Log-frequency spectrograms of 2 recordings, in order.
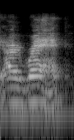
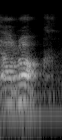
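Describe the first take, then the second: First: Iraq is said with an American pronunciation. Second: Iraq is said with a Middle Eastern pronunciation. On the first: "they don't say Iraq like we do" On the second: "They say Iraq"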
